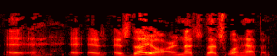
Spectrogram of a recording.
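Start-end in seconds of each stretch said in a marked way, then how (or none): none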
